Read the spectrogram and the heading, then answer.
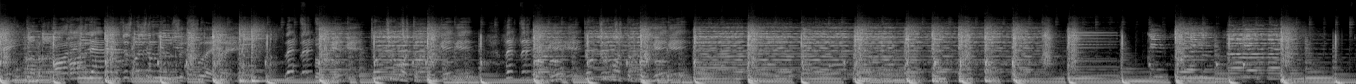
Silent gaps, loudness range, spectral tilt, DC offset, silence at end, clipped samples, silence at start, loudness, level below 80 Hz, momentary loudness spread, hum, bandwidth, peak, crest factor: none; 2 LU; -3.5 dB/octave; under 0.1%; 0 s; under 0.1%; 0 s; -21 LUFS; -34 dBFS; 6 LU; none; 20 kHz; -2 dBFS; 20 dB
